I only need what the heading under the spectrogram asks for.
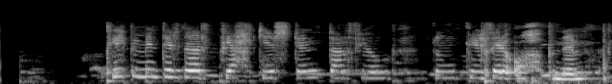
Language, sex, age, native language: Icelandic, female, 11, Polish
